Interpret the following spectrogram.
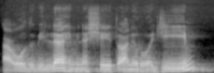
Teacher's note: Quand nous prenons la fin de l'isti'ada, a'udhu billahi minash shaitanir rajim, cette lettre mim qui est au niveau de ar-rajim porte kasra. Et cette voyelle kasra est transformée en soukoun à l'arrêt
